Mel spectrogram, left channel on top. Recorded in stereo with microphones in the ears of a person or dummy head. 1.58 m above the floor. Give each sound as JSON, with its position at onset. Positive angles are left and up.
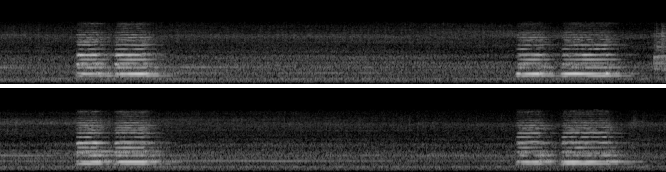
{"t": 0.8, "sound": "a car horn", "side_deg": -10, "distance_m": 7.5}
